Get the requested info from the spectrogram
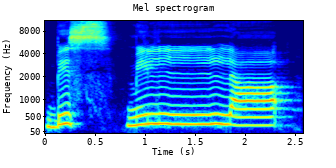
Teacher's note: لام باریک ہے کیونکہ اس کے پچھلے حرف کے نیچے زیر ہے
